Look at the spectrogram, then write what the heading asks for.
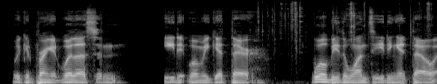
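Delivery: smug, authoritative guard character voice. A game master voices a guard handcuffing the player's character, city guard character voice. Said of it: "and you see a group of 3 guards, / the guard looks at you and he's like".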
